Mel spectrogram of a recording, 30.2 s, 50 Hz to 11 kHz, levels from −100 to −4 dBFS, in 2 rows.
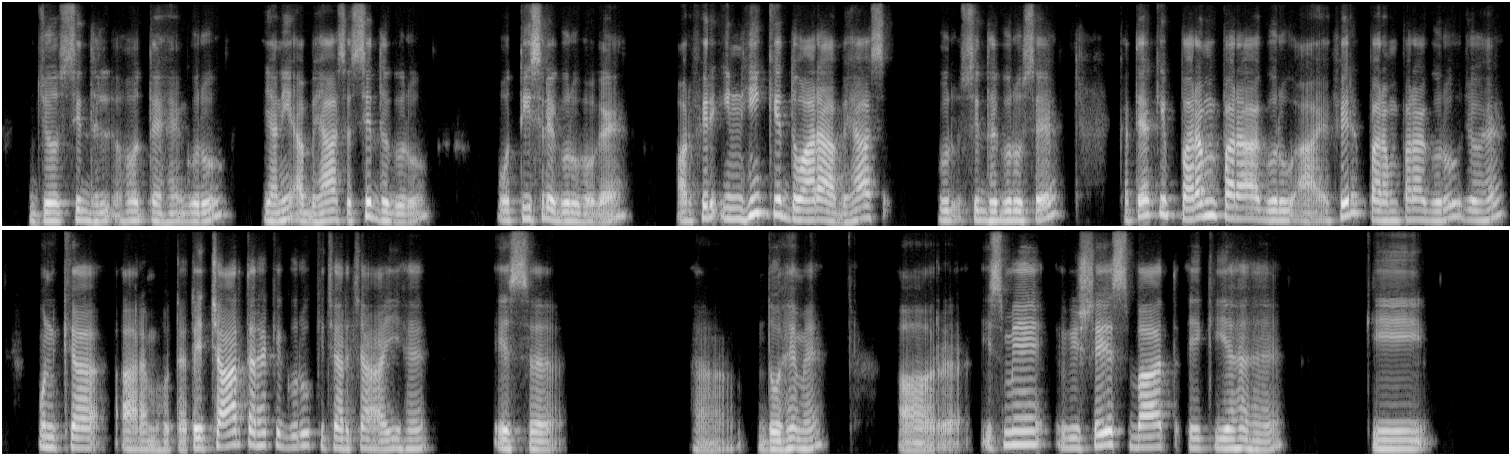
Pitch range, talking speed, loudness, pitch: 130-185 Hz, 120 wpm, -23 LUFS, 145 Hz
